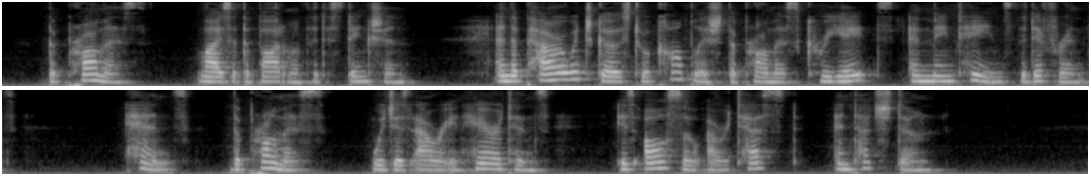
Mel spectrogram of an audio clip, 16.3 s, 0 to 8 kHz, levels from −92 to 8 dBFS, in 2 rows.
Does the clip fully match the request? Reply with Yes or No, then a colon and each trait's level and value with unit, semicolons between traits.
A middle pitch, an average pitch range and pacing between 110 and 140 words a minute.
Yes: medium, 175 Hz; average, 3.8 semitones; slow, 135 wpm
